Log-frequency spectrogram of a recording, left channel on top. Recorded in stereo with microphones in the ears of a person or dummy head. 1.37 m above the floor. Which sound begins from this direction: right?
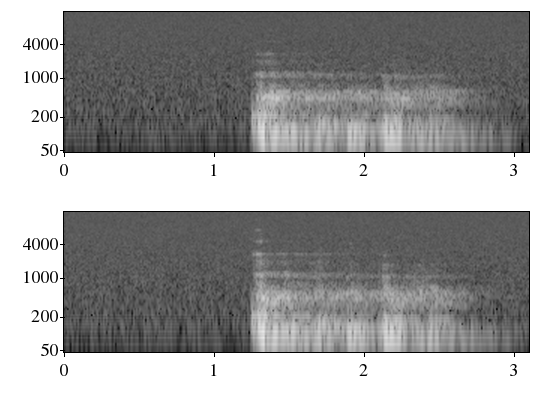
Laughter, at 1.2 s.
